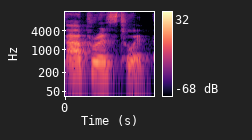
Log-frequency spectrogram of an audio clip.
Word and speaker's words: Aberystwyth: the uh pronunciation so I break it down to three parts so it's ABS as an ABS that we all yearn for wrist and with so it's app wrist with and short form is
